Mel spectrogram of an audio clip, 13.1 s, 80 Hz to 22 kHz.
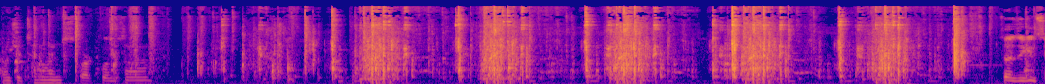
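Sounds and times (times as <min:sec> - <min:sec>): engine pull-start cranking: 0:02.5 - 0:12.2.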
